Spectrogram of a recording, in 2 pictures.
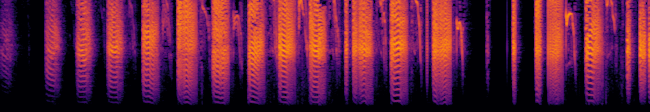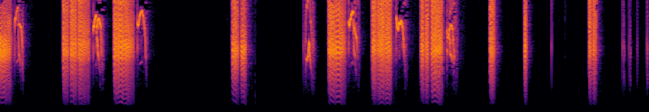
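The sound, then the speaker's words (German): A rapid series of short, high-pitched squeaky whistles from a moth sucking air in and pushing it back out, pulsing in quick irregular bursts with brief pauses between clusters, with no voices present. “der hat den ganz kurzen Rüssel, um damit Bienenwaben, Honigwaben anzustechen, saugt die Luft rein und stößt sie wieder aus und macht so ein pfeifendes Geräusch.”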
